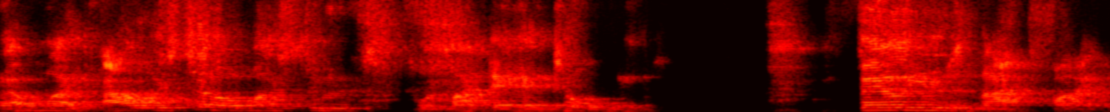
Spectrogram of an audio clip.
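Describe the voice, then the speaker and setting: A man's animated, energetic delivery at a moderate pace and fairly high pitch. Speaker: college professor. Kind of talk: animated presentation. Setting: campus event with audience.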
